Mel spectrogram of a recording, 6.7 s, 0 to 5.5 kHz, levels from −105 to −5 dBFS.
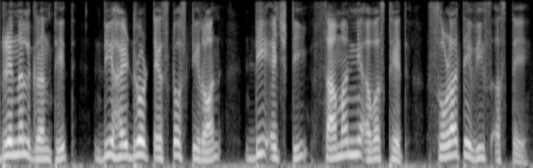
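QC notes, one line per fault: Nothing to flag on this speech recording; I listened all the way through and found nothing worth noting.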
